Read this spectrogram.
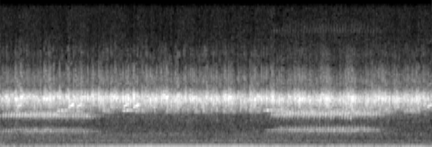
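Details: North Carolina backwoods at night, tree frogs in a swamp: two longer drawn-out buzzy calls separated by a gap of about two seconds, beneath a loud steady shrill chorus and a low droning hum.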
